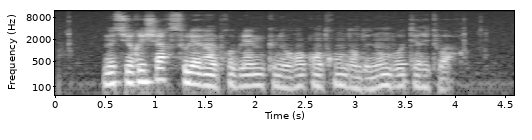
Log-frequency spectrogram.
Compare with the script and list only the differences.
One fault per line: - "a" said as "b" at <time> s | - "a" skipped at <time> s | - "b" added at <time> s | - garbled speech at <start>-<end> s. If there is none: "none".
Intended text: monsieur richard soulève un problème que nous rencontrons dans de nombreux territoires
none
